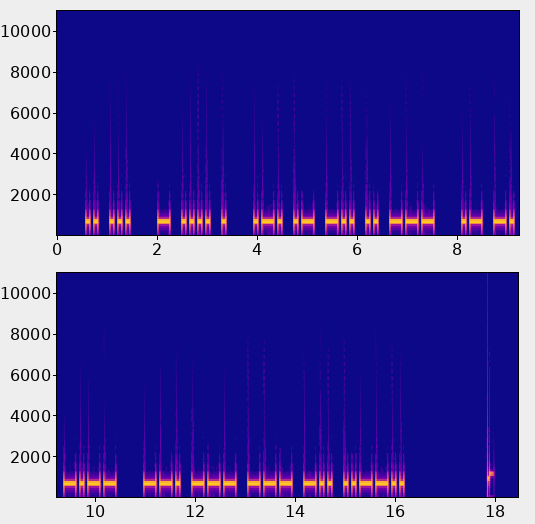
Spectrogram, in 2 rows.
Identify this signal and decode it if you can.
Morse code, heard as a keyed tone, about 15 wpm, 700 Hz. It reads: IS THE RADIO ANY GOOD?
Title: Sentences from Top 1000 Words - Review Part 3 - 15wpm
